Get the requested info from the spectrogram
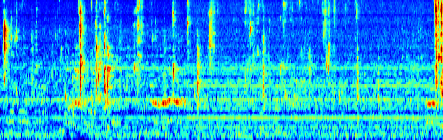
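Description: Faint chewing and mouth sounds of people eating, with a handful of small, sharp clicks scattered through it.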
